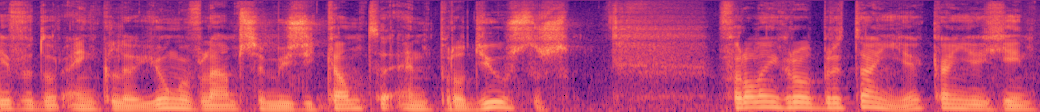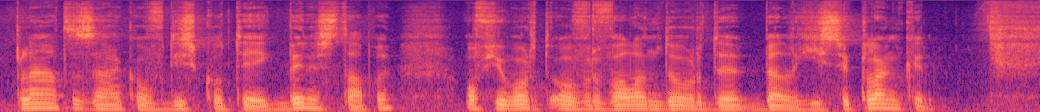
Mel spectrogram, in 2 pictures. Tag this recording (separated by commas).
Speech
